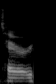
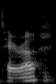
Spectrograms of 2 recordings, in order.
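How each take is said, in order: First: The final R is clearly pronounced. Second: The final R is dropped into the vowel. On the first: "instead of terror" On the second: "a final R for it to sort of become part of the vowel"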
